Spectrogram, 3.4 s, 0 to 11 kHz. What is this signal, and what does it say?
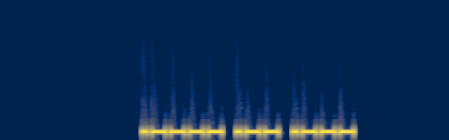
Morse code, heard as a keyed tone, about 34 wpm, 700 Hz. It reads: 1WJ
